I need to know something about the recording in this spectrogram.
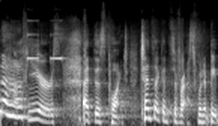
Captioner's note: timer beeps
